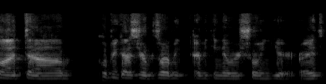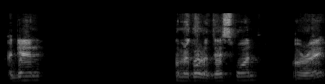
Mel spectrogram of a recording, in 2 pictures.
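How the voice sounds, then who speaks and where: A man speaks at medium pitch and a fairly quick pace, his intonation fairly even, with long, frequent pauses. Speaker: lead generation marketer for real estate agents. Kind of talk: tutorial walkthrough. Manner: fast; casual, conversational.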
